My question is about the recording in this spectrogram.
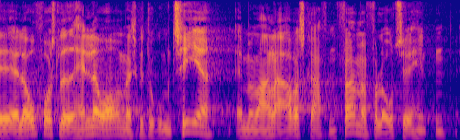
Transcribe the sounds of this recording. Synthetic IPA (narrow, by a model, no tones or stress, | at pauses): ælɒʊfɒːslɛ̰ːð̩ˠɦænlɐjo̝ɒ̽mæmænsɡ̥æd̥o̝kʰument͡sʰe̝̰ːɐ | ʔæmænmɑ̈ŋlɐɑ̈bɑ̈ɪskʰʁɑ̈fd̥n̩fɶɐ̰mænfɒ̰ːlɒʊt͡sʰe̝læɦend̥n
